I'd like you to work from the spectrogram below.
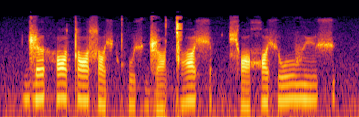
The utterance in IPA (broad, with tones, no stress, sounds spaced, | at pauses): ɖ͡ʐ ə˥ h ɔ˥ t ɔ˧ s ɔ˩ ʃ kʰ u˩ ʃ ɖ͡ʐ ɒ˩ ɡ͡ǀ ɒ˥ ʃ | t͡ɕʰ ɔ˩ χ ɔ˧ ʃ w u˥ ɣ y˥ ʃ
